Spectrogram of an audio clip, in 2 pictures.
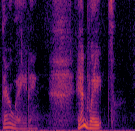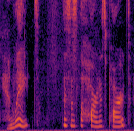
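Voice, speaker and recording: A woman with a slightly high voice reads a picture book aloud for young children. She is expressive and speaks to her listeners directly, adding chatty asides as she goes. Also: slow, breathy edge. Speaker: read-aloud storyteller for children.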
